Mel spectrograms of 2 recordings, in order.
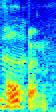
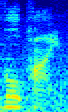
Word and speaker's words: Vulpine: no, That was in Vulpin. That was technically it's pronounced Vulpine. There's supposed to be an e at the end of that.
